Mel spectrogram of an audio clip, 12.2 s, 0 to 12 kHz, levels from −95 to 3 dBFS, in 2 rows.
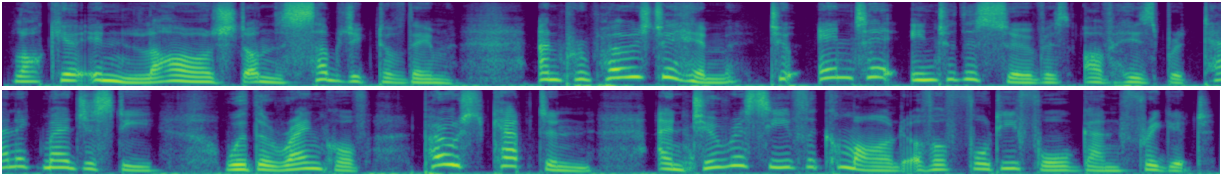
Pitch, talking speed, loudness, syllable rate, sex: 210 Hz, 180 wpm, -18 LUFS, 5.6 syllables/s, female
